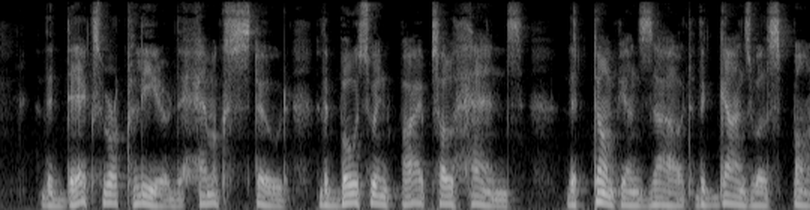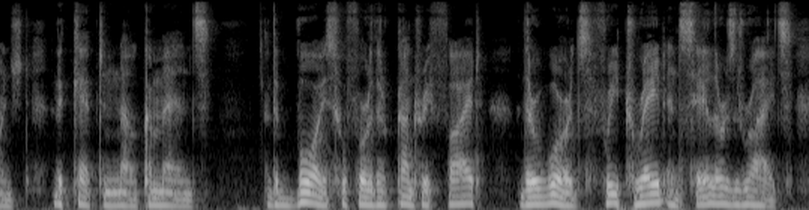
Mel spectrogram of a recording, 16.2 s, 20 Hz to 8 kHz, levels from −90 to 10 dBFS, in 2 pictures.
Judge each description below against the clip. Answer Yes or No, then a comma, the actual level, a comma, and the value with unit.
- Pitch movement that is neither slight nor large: Yes, average, 4.5 semitones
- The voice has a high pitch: No, low, 105 Hz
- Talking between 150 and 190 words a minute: No, slow, 135 wpm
